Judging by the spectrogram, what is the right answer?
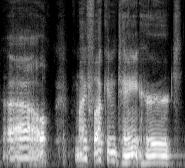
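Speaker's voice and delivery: loud, high "Ow", then slow drawn-out complaint; mock pained whine. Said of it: "I'm like".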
